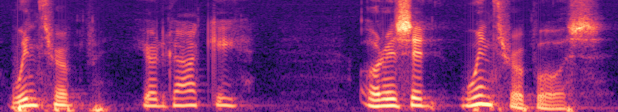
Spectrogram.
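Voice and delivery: a father's vague, puzzled question in a poem. Acted. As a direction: ask it vaguely, pausing between guesses. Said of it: "Then comes his vague".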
